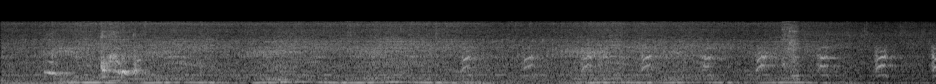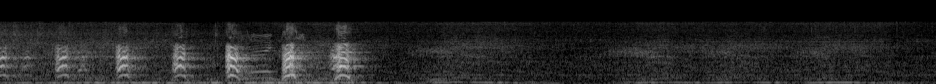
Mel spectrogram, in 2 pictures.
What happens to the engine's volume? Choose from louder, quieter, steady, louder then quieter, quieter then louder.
quieter.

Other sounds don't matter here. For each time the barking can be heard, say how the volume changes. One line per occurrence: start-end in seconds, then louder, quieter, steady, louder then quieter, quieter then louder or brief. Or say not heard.
4.5-12.9 louder.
